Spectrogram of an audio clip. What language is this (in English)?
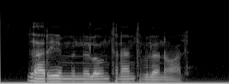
Amharic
